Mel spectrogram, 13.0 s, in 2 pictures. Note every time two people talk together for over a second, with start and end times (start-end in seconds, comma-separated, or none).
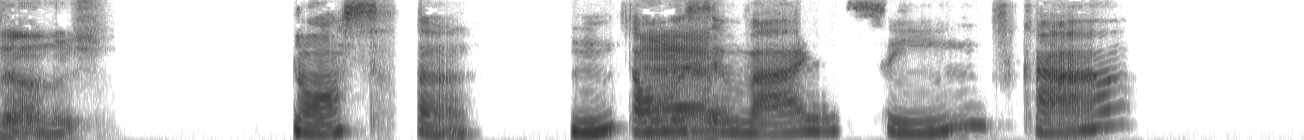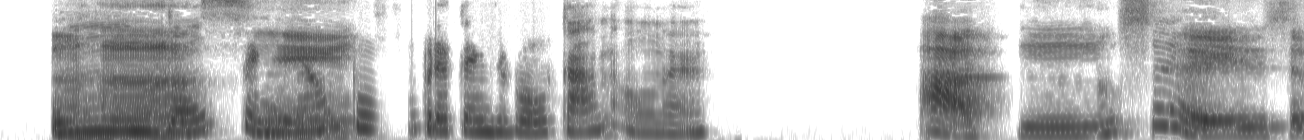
6.8-8.4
